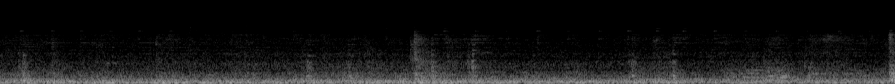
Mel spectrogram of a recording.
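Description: A railway crossing bell rings in steady repeated strokes.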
